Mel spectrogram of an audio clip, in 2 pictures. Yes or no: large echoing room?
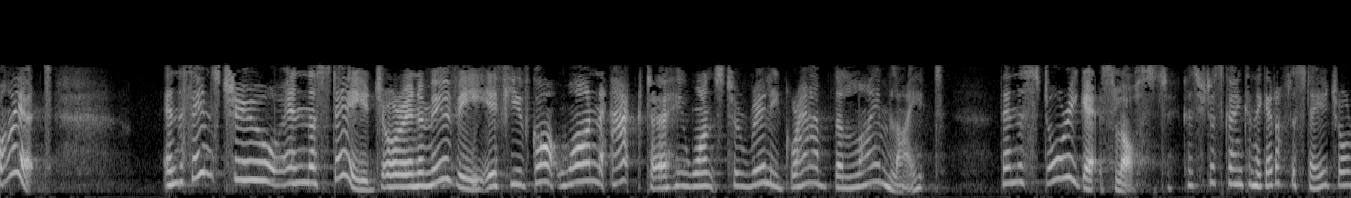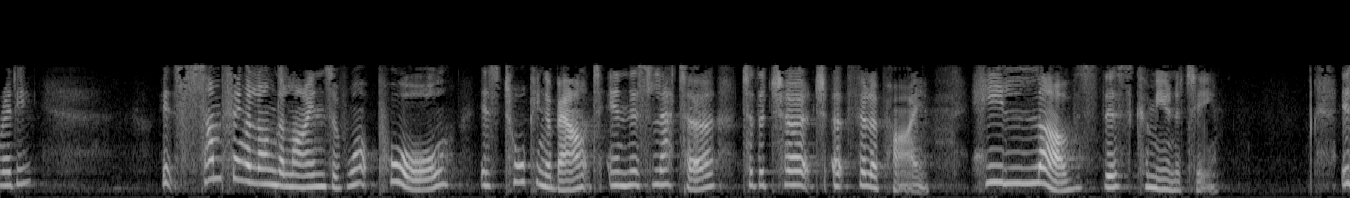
yes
